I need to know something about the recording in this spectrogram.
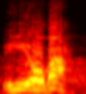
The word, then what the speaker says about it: Jehová: escritura lingüística europea entonces la pronunciación lingüística europea es jehová pero cuando se va a leer no se le jehová sino yo va porque para los lingüísticos o los europeos la jota aunque se escribe j el sonido es de y como y por eso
